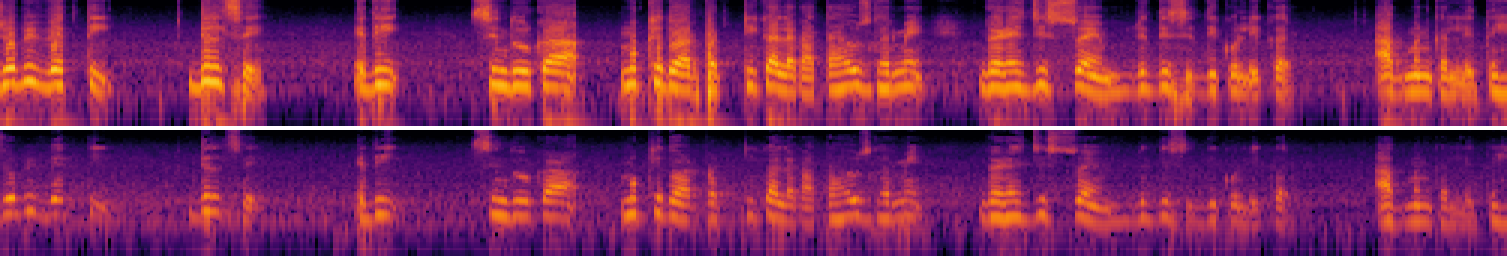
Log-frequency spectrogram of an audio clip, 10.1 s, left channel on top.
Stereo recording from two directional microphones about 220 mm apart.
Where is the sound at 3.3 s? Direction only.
15° left (ahead or behind).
